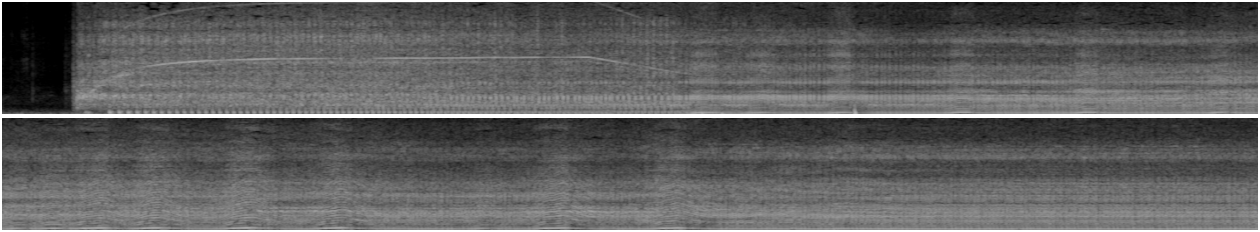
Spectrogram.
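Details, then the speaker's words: Turbocharged nitro RC car engine blips with pitch climbing sharply and revs more freely after the mixture is leaned, following rich-running and bubbling complaints; still not shifting into second, owner suspects burnt-out transmission or clutch. "oh that seems faster yeah that is faster still not shifting so we for sure burnt out the transmission or the clutch or whatever"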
